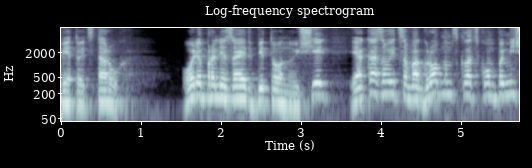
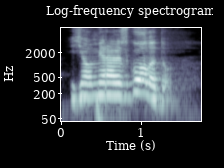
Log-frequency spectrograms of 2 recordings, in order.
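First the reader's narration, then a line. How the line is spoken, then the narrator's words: Sobbing. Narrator (Russian): рыдает Оля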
